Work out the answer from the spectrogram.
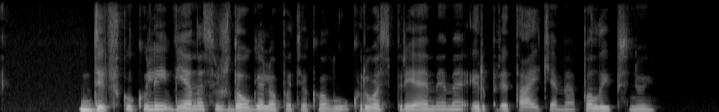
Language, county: Lithuanian, Alytus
